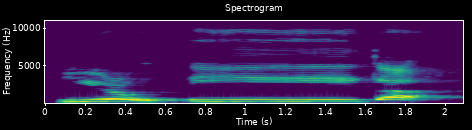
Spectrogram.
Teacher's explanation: अलकाफिरीन, री को भी लंबा कर दिया क्योंकि या साकिना है और उससे पहले ज़ेर आ गई तो इसको हम लंबा करेंगे। युतीका, यहाँ पर हमने ती को लंबा किया क्योंकि या साकिना है और उससे पहले तो के नीचे ज़ेर है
